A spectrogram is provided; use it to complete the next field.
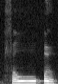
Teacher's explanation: فا کو واولین کے ساتھ پڑھنا ہے اور قاف کے اوپر زبر کو پڑھنا ہے، اور وقف کرنے کے بعد قاف کو ساکن پڑھنا ہے۔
